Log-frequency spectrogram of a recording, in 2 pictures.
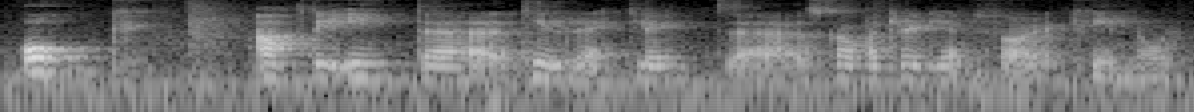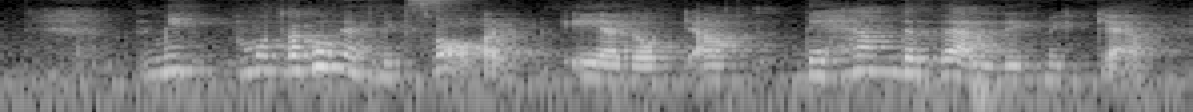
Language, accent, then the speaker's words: Swedish; Täby, Stockholm County, Sweden; När jag var liten och bodde i Täby och då fick jag känna vad otrygghet betyder.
